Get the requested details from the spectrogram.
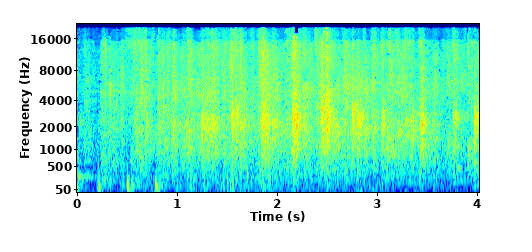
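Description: Audience applause: many hands clapping in a dense, steady patter that holds at a moderate level throughout, with a few louder low thumps near the start.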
